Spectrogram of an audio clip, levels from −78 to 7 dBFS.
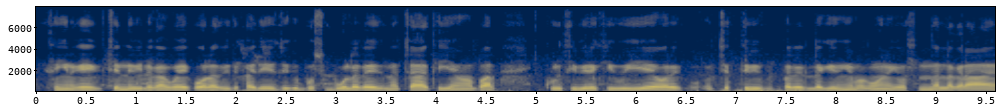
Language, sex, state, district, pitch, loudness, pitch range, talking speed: Hindi, male, Chhattisgarh, Korba, 115 Hz, -18 LUFS, 115-120 Hz, 255 wpm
